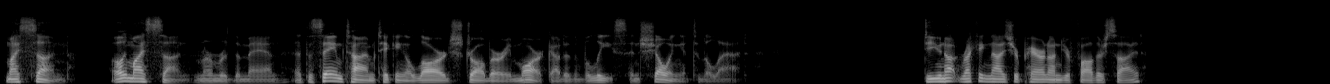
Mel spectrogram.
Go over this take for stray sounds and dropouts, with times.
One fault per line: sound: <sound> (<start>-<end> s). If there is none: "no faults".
no faults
